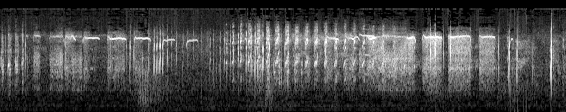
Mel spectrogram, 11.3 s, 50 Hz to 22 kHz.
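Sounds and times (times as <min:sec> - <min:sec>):
swiftlet roosting call lure recording: 0:00.1 - 0:10.5.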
